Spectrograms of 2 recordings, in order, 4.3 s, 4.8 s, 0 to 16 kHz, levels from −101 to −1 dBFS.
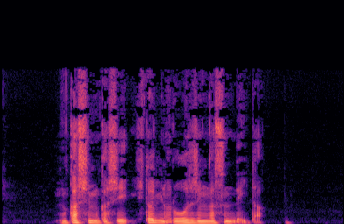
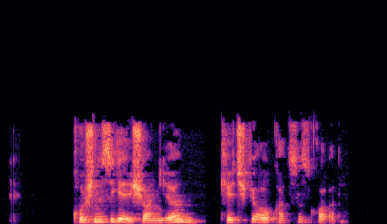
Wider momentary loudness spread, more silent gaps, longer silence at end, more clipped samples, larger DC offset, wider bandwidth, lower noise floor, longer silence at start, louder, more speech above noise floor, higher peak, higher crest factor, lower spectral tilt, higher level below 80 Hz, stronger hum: about the same, 14 LU vs 14 LU; neither; about the same, 0.7 s vs 0.65 s; neither; neither; first, 11.5 kHz vs 7.8 kHz; second, -78 dBFS vs under -90 dBFS; second, 0.75 s vs 0.95 s; second, -26 LUFS vs -16 LUFS; second, 53 dB vs over 73 dB; second, -6 dBFS vs -2 dBFS; first, 22 dB vs 16 dB; first, -5 dB/octave vs -3.5 dB/octave; about the same, -58 dBFS vs -60 dBFS; neither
